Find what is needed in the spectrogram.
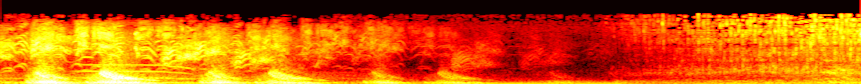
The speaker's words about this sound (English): Well, it's not a bird, Nobby, it's a dragon.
